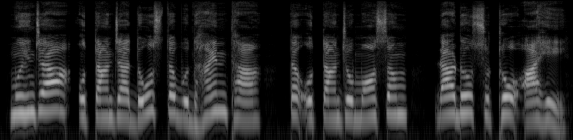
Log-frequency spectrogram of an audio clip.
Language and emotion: Sindhi, neutral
